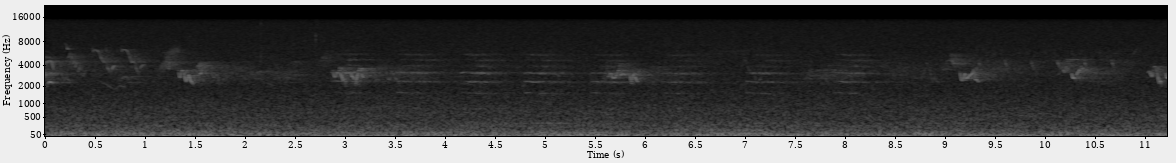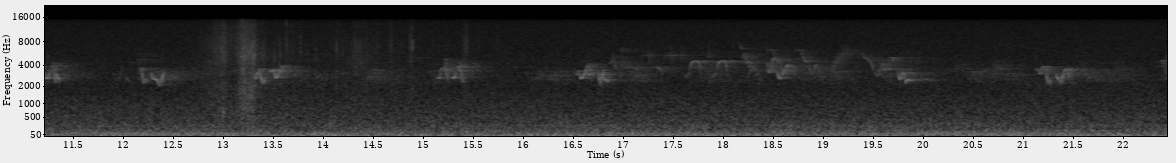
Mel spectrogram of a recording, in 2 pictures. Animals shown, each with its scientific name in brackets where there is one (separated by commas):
Indigo Bunting (Passerina cyanea), Red-eyed Vireo (Vireo olivaceus), Blue Jay (Cyanocitta cristata), Ovenbird (Seiurus aurocapilla)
